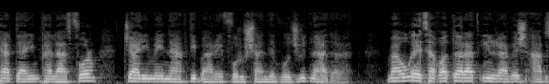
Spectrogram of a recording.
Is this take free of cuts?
yes; 0 cuts

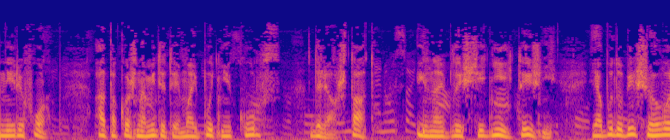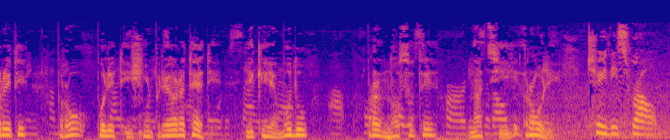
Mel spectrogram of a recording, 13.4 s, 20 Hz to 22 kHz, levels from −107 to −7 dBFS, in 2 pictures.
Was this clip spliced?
no; 0 cuts

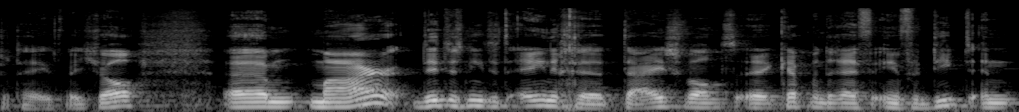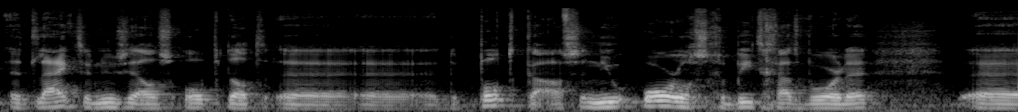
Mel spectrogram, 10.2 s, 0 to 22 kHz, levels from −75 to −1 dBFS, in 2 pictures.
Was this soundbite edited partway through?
no; 0 cuts

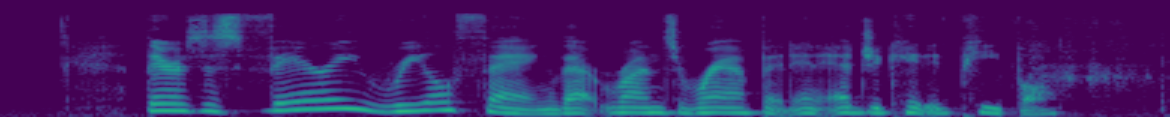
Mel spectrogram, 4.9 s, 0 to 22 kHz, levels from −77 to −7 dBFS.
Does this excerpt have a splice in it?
no; 0 cuts

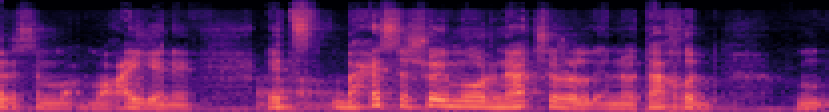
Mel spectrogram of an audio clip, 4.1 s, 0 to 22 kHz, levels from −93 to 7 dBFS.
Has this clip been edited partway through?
no; 0 cuts

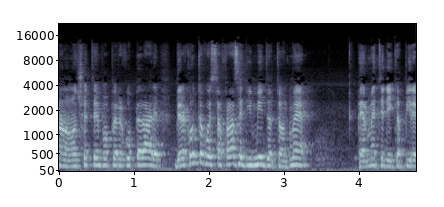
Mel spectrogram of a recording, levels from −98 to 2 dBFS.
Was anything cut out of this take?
yes; 1 cut; at 3.1 s

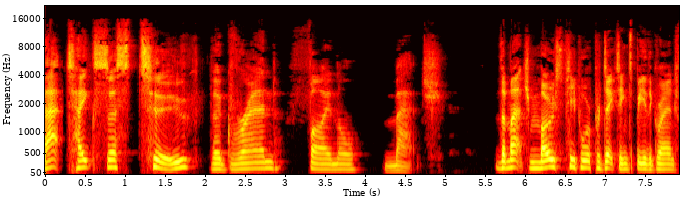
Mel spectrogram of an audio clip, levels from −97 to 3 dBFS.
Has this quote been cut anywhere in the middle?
no; 0 cuts

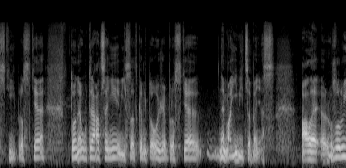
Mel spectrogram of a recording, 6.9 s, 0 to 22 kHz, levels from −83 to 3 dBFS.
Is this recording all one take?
yes; 0 cuts

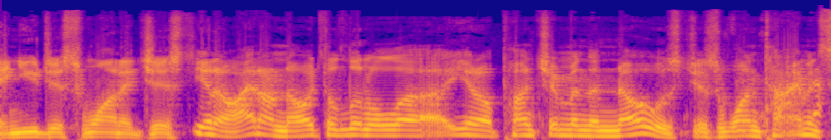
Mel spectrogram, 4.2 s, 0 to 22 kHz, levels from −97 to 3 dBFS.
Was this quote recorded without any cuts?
no; 1 cut; at 1.6 s

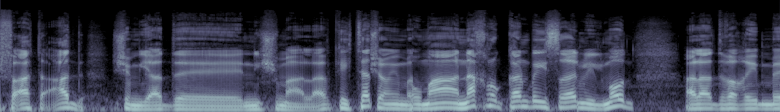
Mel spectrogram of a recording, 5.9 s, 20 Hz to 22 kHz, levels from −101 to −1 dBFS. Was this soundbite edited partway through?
yes; 3 cuts; at 2.8 s, 3.1 s, 4.3 s

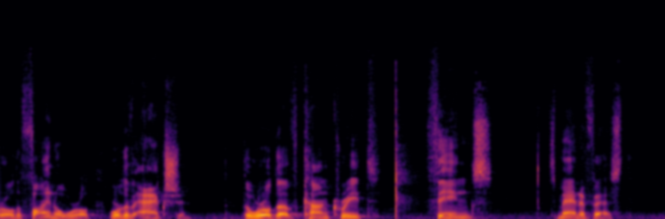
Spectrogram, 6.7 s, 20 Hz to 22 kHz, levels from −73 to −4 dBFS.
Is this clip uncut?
yes; 0 cuts

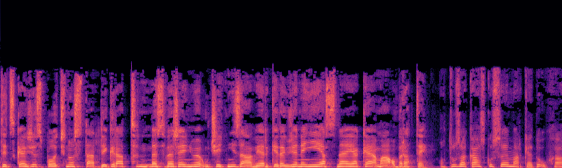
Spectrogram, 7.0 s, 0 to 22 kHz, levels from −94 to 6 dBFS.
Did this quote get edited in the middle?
no; 0 cuts

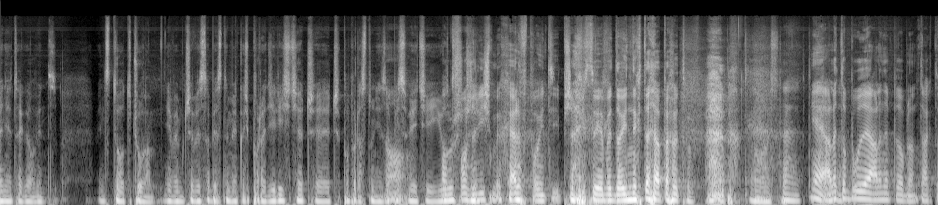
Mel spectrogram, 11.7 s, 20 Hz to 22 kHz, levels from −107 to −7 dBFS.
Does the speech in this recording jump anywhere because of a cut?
no; 0 cuts

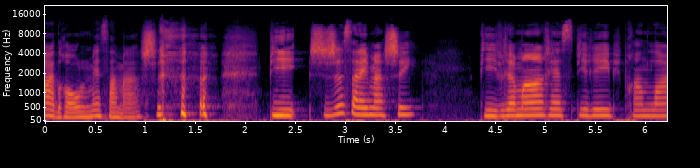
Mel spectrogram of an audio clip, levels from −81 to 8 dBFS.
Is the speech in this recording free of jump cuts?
yes; 0 cuts

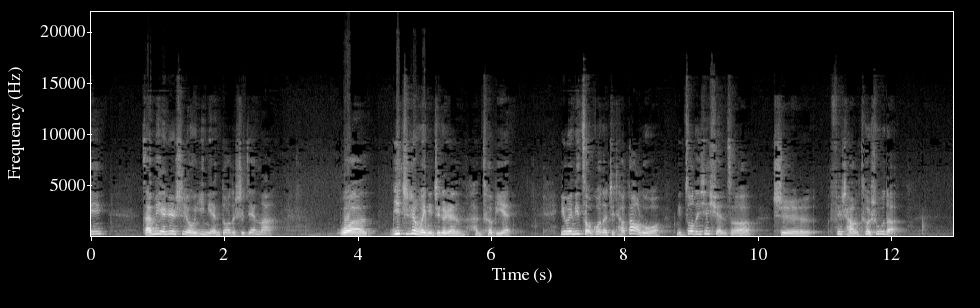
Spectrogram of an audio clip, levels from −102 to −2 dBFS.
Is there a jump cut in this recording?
no; 0 cuts

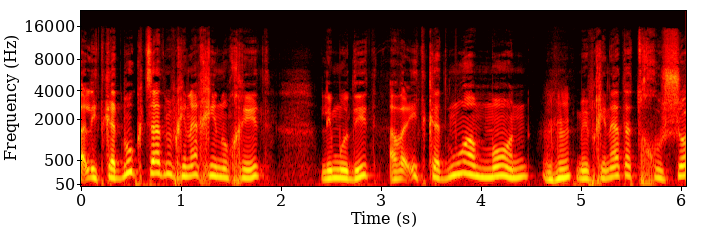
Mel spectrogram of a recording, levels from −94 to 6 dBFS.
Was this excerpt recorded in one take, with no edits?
yes; 0 cuts

